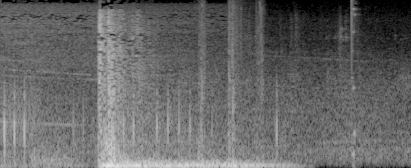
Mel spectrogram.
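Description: A heavy crate lands with a deep boom.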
